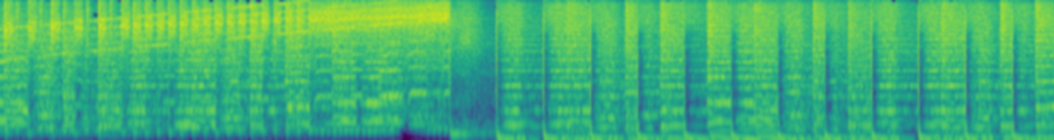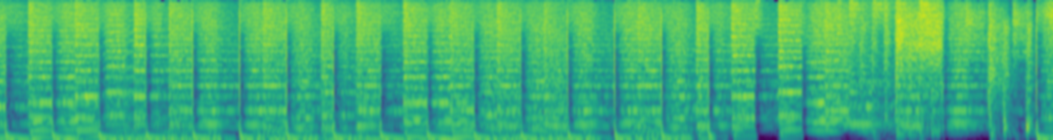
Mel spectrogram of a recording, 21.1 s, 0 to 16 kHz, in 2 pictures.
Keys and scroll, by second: 11.2 Return, 12.8 Return.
